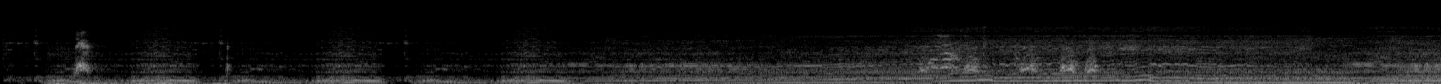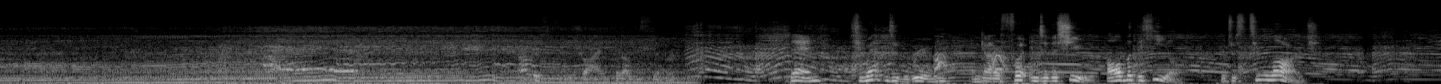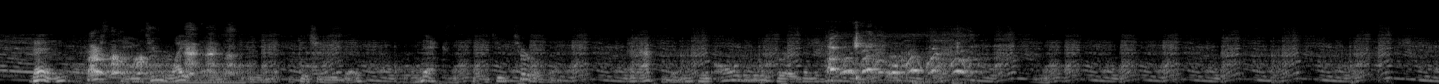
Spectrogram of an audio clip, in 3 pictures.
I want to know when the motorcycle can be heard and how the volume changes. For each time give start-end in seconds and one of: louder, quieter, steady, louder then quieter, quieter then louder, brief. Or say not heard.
0.0-43.1 louder then quieter.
